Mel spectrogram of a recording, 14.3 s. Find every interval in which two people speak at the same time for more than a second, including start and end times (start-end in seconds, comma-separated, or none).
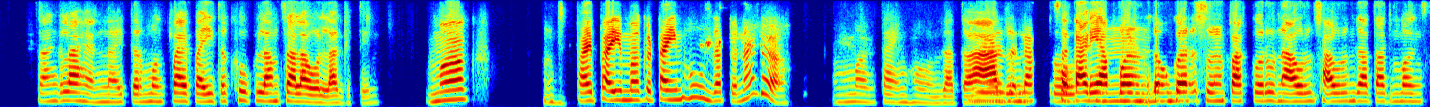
9.8-11.5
